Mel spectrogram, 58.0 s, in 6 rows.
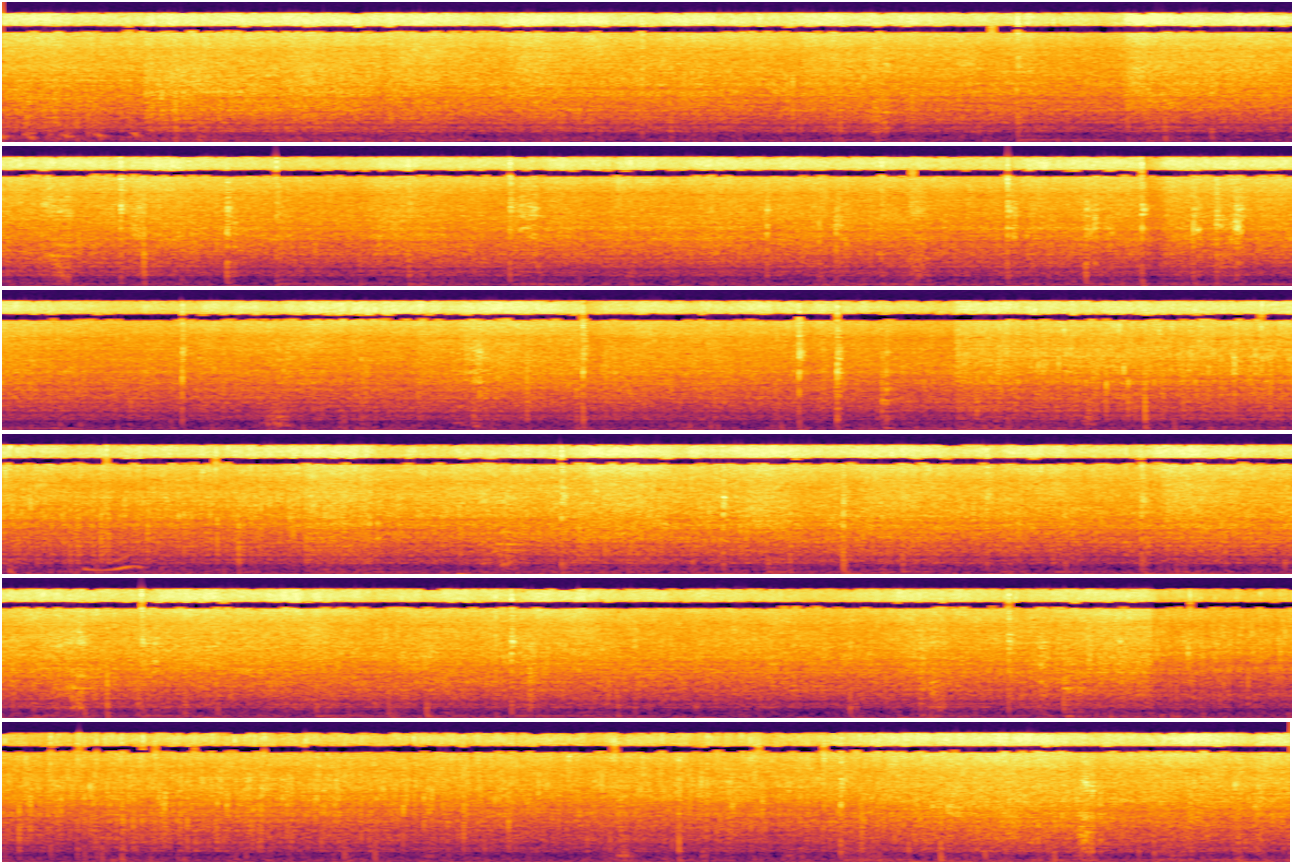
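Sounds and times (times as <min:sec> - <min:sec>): chicken sizzling in a wok: 0:00.0 - 0:58.0
metal ladle scraping a pan: 0:12.8 - 0:14.0, 0:31.5 - 0:40.4, 0:55.4 - 0:56.8.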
